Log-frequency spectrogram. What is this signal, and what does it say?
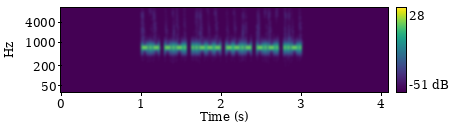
Morse code, heard as a keyed tone, about 52 wpm, 700 Hz. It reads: KC2QCF
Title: USA Call Signs - 6 Characters - 4x Character Spacing - 50wpm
